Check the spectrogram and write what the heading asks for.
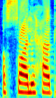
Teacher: کلمت الصالحات میں صاد پہ تشدید ہے، 2 حرف کے برابر ہمیں صاد کو پڑھنا ہے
